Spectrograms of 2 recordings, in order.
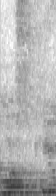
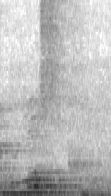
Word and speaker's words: mosque: Nah, bacanya bukan mosque ya, tapi mosque. Kayak huruf kaf. Ada haknya di akhir mosque. Jadi pas akhir ka-nya itu ada udara yang keluar gitu ya.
